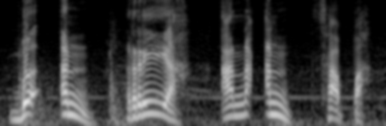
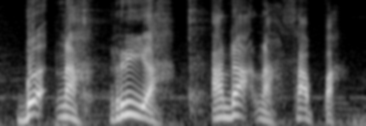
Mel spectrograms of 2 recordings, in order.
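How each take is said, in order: First: Syllables are squeezed out with a straining effort. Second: Syllables are clipped abruptly with final breathy h. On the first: This is how a western dialect sounds. "mulai seperti orang mengejan" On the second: This is how a neighbouring dialect sounds. "dialek ini akan berubah menjadi agak menyentak"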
